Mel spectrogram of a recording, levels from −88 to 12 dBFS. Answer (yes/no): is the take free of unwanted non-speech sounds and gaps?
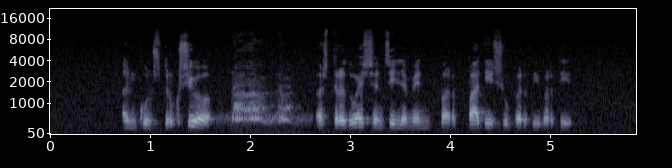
no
